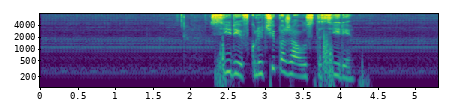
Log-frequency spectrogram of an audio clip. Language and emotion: Russian, neutral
